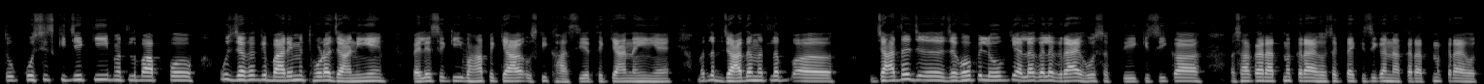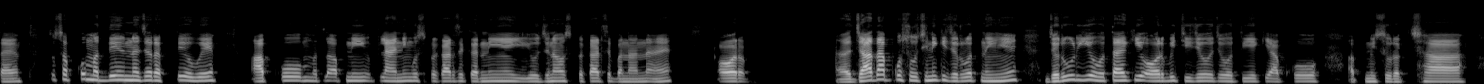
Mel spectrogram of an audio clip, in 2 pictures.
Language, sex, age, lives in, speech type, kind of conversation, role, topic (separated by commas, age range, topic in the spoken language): Hindi, male, 18-19, India, conversation, advice, advisor, यात्रा की योजना बनाना चुनौतीपूर्ण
